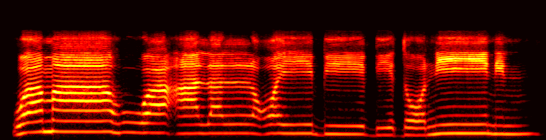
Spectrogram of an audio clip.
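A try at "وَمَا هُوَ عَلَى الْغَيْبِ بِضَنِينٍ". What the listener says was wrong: Bi yang pertama pendek, nggak panjang.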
